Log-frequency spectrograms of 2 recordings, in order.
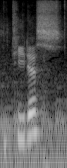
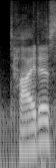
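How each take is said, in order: First: The first syllable sounds like 'tee'. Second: The first syllable sounds like 'tie'. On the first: The speaker calls it right. "Like T E A D U S" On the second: The speaker calls it wrong. "Not Titus, like T I E D U S"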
